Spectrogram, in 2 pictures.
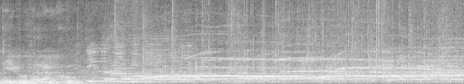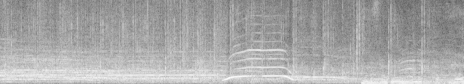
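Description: A crowd cheers and screams loudly in a large echoing hall.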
